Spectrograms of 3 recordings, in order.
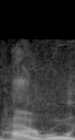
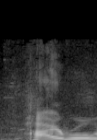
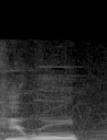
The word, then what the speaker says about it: Hyrule: Dooku Tree, Hyrule instead of He-Rule.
